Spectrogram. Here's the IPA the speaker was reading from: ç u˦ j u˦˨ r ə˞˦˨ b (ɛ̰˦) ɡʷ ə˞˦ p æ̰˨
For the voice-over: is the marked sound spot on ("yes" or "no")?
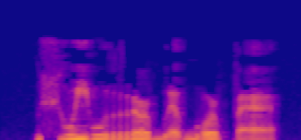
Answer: yes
